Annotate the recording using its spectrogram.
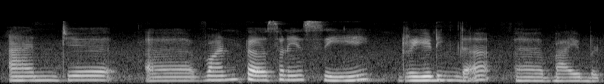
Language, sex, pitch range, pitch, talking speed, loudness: English, female, 175-200 Hz, 190 Hz, 100 wpm, -18 LUFS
